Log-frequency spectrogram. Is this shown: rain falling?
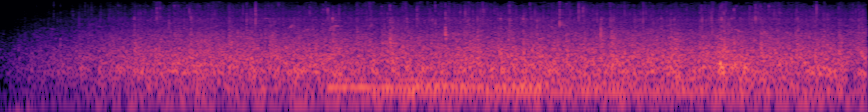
yes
